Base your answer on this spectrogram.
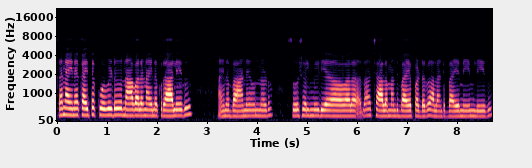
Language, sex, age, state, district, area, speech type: Telugu, female, 30-45, Telangana, Warangal, rural, spontaneous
